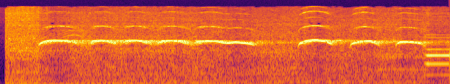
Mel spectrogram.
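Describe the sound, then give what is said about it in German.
A security guard blows a whistle at a street crossing in a small Japanese town: a rapid series of many short, shrill blasts, loud and insistent. “Der Wachmann pfeift, was das Zeug hält”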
